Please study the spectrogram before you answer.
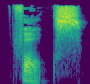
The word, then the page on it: falx: American English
